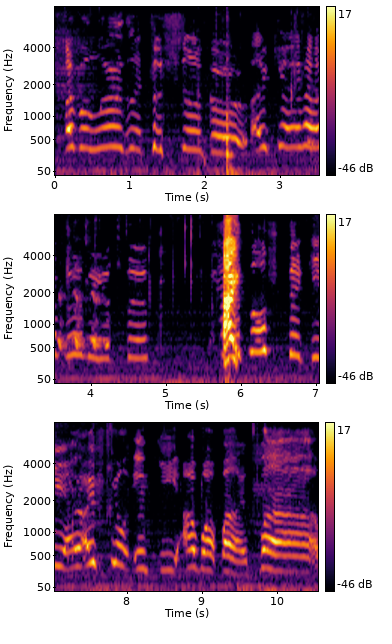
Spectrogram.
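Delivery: loud, tearful, panicky sobbing, "mom" drawn out. Ronald, an adult man, panicking on noticing the others around him: crying as Ronald. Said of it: "Ronald's crying".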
